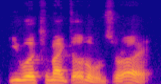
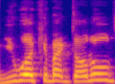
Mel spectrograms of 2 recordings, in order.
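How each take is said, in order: First: It sounds doubtful and skeptical. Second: It sounds gushing and enthusiastic.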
